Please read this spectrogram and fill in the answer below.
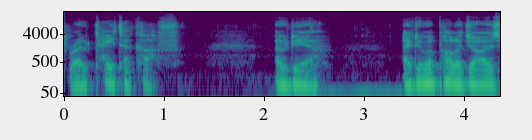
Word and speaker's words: rotator cuff: It's not rotor cuff, is it, guys? It's rotator cuff.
